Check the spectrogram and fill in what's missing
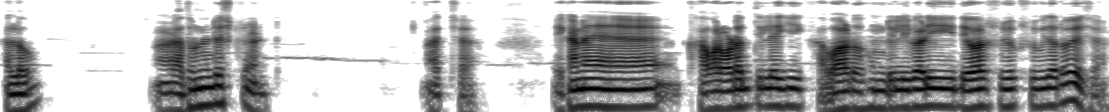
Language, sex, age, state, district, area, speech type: Bengali, male, 18-30, West Bengal, North 24 Parganas, urban, spontaneous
